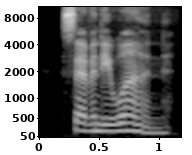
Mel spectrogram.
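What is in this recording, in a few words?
"seventy one", English, female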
